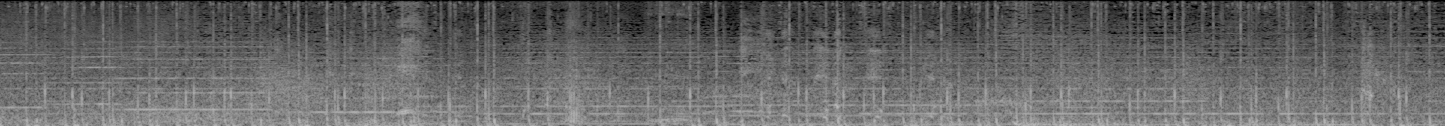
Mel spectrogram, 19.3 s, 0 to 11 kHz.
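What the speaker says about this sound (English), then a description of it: "Whoa there, Roach" A horse's hooves clip-clop steadily in The Witcher 3, a continuous rhythmic gait over faint background ambience.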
